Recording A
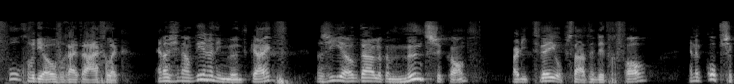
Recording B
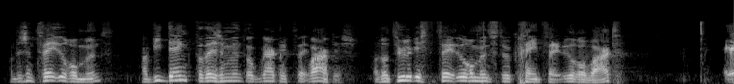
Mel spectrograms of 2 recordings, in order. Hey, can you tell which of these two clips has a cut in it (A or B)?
B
